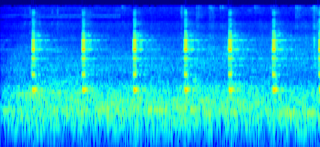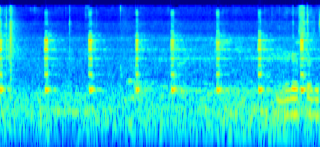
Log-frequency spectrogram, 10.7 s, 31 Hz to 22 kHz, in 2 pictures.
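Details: Vetsens-MP1 monitor with an SpO2 probe: short regular electronic beeps, about 80 a minute, over a low background hum, one per detected pulse; pulse oximeter beep.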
